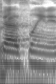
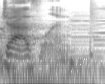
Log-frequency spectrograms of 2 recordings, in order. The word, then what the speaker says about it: Jasleen: Jasleen is right, not Jaslyn.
